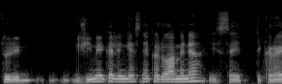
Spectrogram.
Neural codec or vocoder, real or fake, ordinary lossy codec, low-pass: none; real; Opus, 16 kbps; 14.4 kHz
